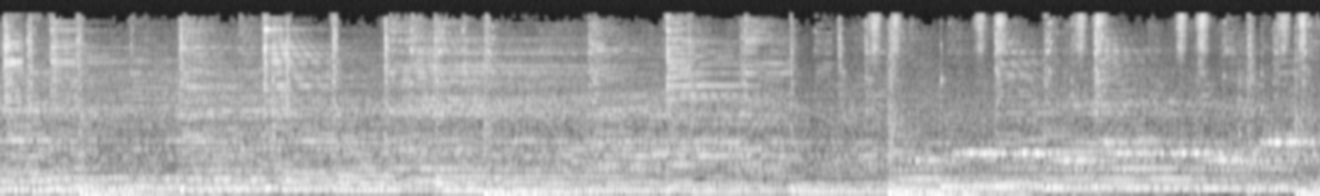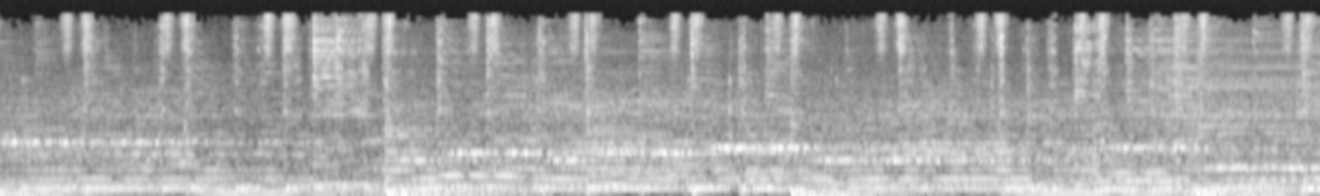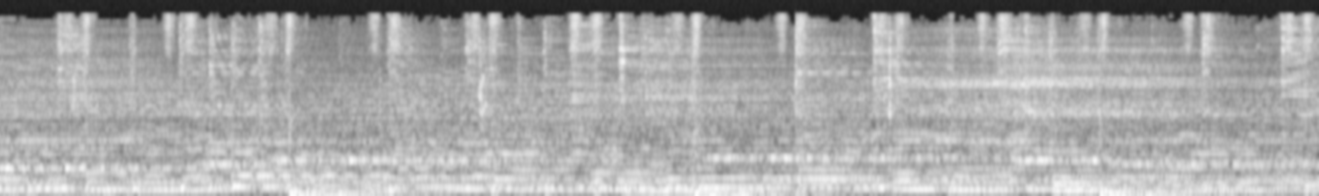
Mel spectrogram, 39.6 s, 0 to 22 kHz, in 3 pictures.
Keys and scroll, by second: 15.5 alt+w, 22.1 alt+w, 34.0 ctrl+z.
